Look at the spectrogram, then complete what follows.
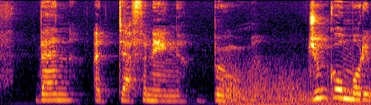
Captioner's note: bomb exploding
